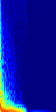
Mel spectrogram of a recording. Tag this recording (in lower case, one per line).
drum
percussion
bass drum
music
musical instrument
